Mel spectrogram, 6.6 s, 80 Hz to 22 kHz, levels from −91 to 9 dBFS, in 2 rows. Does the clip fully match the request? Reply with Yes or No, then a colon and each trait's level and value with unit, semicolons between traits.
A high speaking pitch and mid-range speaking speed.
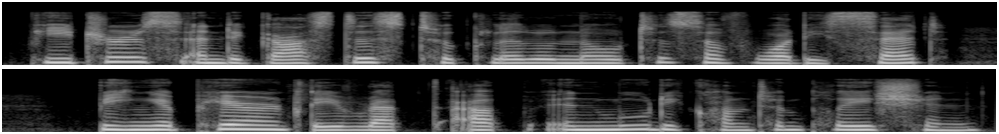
Yes: high, 230 Hz; average, 155 wpm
